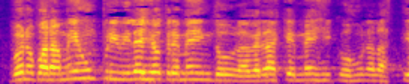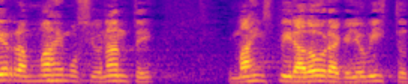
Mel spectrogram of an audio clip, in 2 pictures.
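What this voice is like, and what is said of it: Accent that drops R and S sounds. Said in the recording (Spanish): “Le pido disculpas por mi acento, por las R que me como, por las S que me voy a comer.”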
